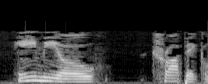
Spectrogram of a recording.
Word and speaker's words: amyotrophic: Now, there's a disease here that's called Lou Gehrig's disease, and it's called amyotrophic lateral sclerosis. It's spelled A-M-Y-O-T-R-O-P-H-I-C.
